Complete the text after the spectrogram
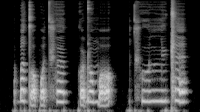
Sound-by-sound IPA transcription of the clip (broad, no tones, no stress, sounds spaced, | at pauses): ɓ a t̪ ɔ̰ p ɔ̰ t͡ʃʰ œ kː ɔ̰ ɖ ɔ m ɔ̰ | t͡ʃʰ u lː y ǁ ɛ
